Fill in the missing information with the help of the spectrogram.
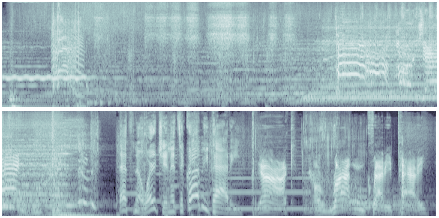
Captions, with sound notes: [sniffing] [screaming] Urchin! That's no urchin, it's a Krabby Patty. Yuck. A rotten Krabby Patty.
